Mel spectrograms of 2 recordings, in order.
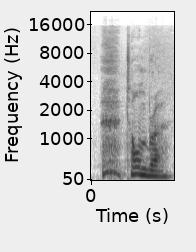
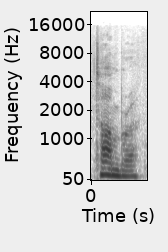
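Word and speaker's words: timbre: Tombra, tambra, timber, however you say it.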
